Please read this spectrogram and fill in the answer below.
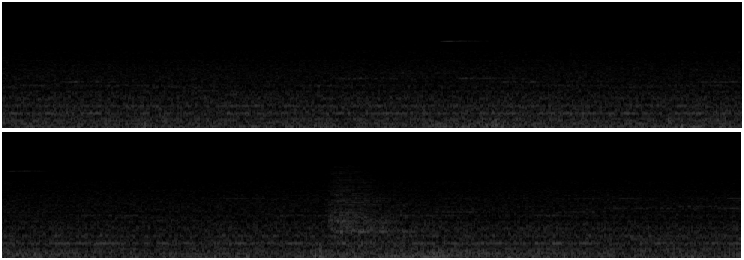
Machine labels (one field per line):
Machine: fan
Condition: normal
